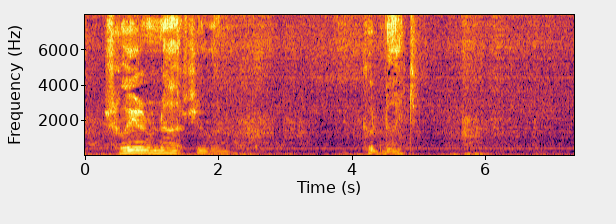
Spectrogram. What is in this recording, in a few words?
yurok language phrase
